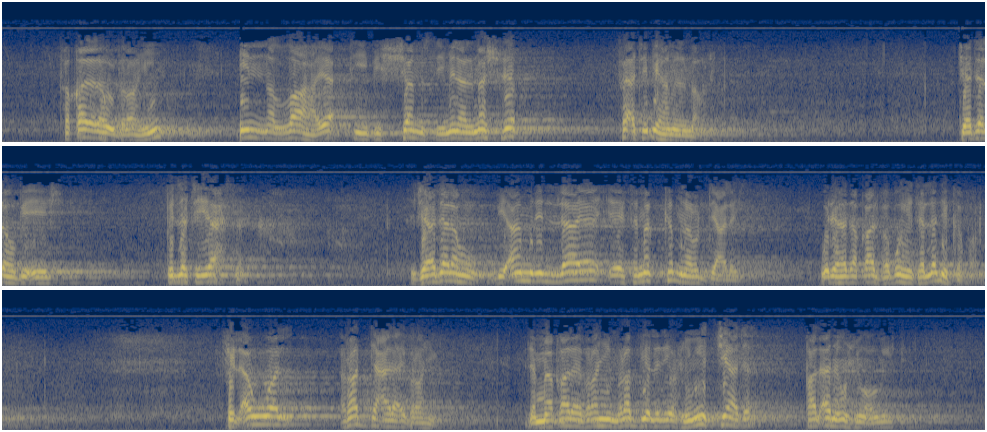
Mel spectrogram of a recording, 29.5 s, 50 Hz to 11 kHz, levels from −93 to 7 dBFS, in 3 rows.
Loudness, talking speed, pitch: -20 LUFS, 90 wpm, 195 Hz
